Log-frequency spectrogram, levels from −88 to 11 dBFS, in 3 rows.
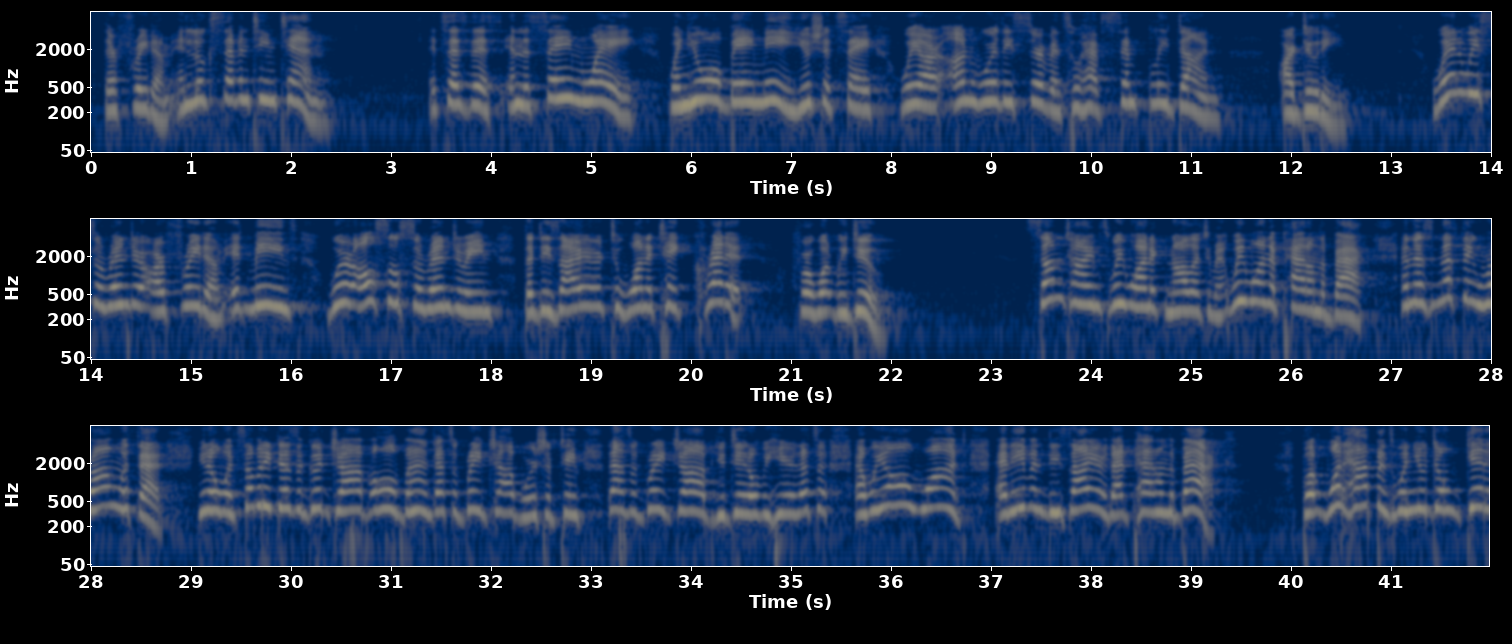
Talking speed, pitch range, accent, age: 160 wpm, 275-375 Hz, American, 50-69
